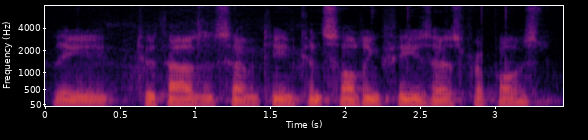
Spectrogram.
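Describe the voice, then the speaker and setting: A man chairs a small city council meeting, calling motions and votes. His voice sits low. He keeps things brisk and informal, with light jokes. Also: steady tone, a little mellow, slight background noise. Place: council chamber.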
